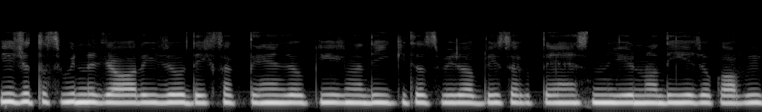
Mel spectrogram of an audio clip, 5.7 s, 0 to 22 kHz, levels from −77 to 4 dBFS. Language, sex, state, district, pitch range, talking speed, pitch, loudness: Hindi, female, Bihar, Darbhanga, 245-250 Hz, 315 wpm, 245 Hz, -17 LUFS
